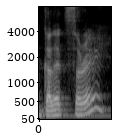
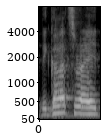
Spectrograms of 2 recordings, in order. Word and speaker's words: Galatasaray: Um, Liverpool is sitting and they're waiting on Galatasaray. Yeah, I think that's how you pronounce it.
